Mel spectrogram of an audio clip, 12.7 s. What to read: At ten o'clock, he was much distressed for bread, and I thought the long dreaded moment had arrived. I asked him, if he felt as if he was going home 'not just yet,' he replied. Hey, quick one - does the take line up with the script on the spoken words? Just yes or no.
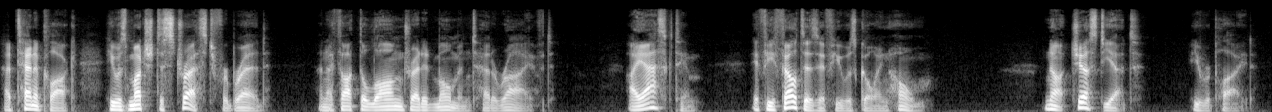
yes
